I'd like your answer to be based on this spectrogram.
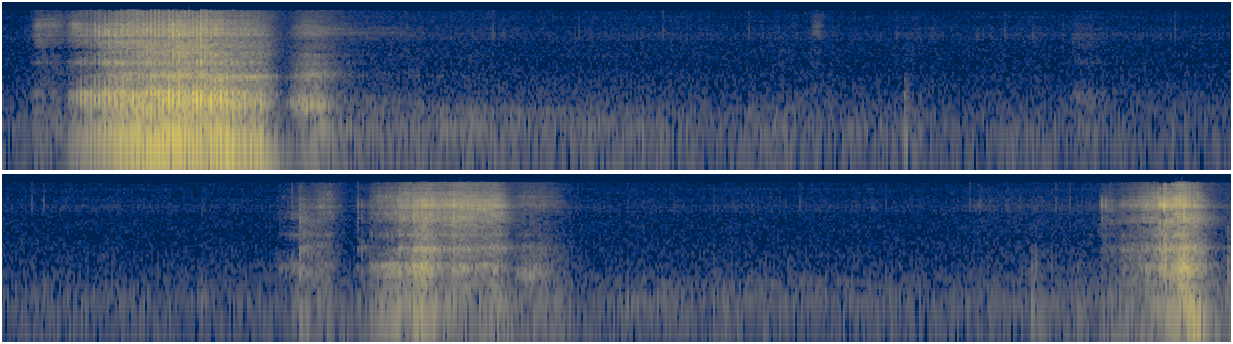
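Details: Elderly man drifting slowly asleep on Christmas Day snores: loud, rough snores about every eight seconds, roughly seven breaths a minute, with near silence between them.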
